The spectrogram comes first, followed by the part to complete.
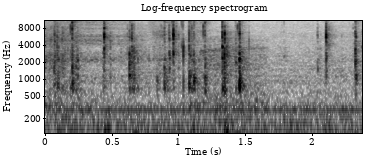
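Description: Computer keyboard typing: a quick, uneven run of about a dozen keystrokes as a short word is typed.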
